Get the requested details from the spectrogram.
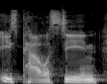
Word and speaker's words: East Palestine: Uh, I do have to shout out chat right now very quickly, who is uh, calling me out for mispronouncing Palestine. – Yeah, that's right. Yeah. I wasn't going to say anything, but yeah, he, the person in the chat is absolutely right. It's East Palestine.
